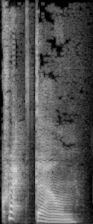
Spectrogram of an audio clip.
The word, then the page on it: crackdown: British English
